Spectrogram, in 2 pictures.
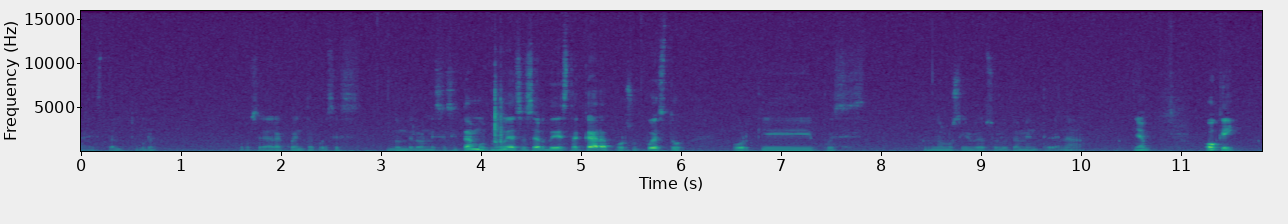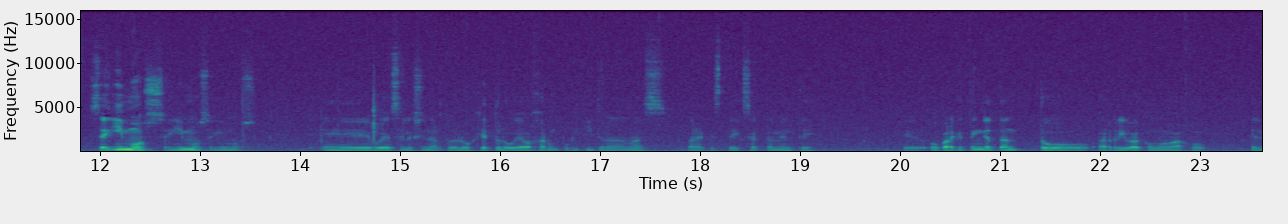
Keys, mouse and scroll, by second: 3.1 right click, 4.3 x, 5.6 click, 6.1-8.8 middle drag, 8.9 middle click, 9.6-10.8 drag, 11.5 middle click, 12.2-12.7 scroll up 1, 12.7 scroll up 1, 14.9 a, 15.8-18.0 drag, 18.0-20.0 middle drag, 21.2-23.2 drag, 23.2-23.6 middle drag.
